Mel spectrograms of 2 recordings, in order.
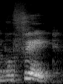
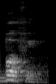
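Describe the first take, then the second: First: The final t sound is pronounced. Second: The final t sound is silent. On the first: The speaker calls it wrong. "It's not बुफे या बुफेट" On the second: The speaker calls it right. "टी यहाँ पे भी silent है"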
